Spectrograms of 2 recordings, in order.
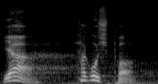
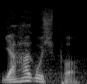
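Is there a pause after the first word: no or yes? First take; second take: yes; no. First: There is a pause after the first word. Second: The words run together without a pause. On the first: The speaker wants to talk casually instead of saying oppa. "if I wanted to be very wholesome" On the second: The speaker has a rated-R desire. "If I want to be a little less wholesome"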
